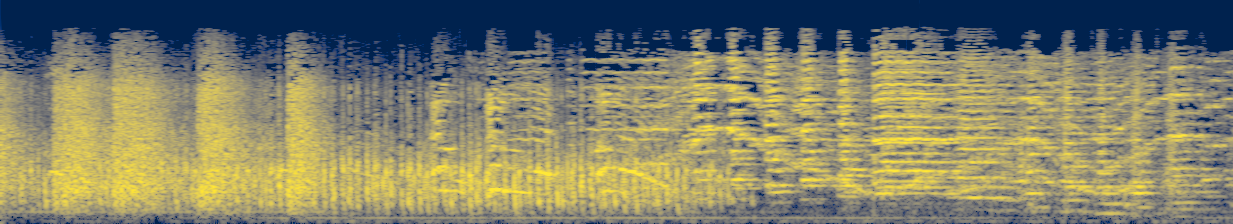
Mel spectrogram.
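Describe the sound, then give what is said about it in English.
In a Lone Ranger radio drama chase scene, a rapid volley of sharp, cracking gunshots rings out over the first few seconds, then gives way to loud, swelling dramatic music that keeps going to the end. “Keep on, shoot!”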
